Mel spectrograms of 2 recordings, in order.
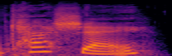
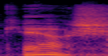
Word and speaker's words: cache: blank on your computer it's not the cachet cachet sounds like a name uh no it's the cash cash I know extra letters but it's just the cash okay this one you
